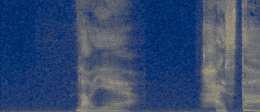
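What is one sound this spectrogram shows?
A middle-aged woman speaks softly.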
